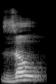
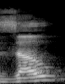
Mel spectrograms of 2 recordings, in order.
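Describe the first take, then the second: First: The word is clipped short with a jerk. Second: The word is said smoothly at normal length. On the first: The speaker calls it wrong. "हमने इसे बिल्कुल जल्दी से भी नहीं पढ़ा" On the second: The speaker calls it right. "नरमी के साथ बगैर खींचे बगैर झटका दिए इसे मारूफ तरीके से हमने इसे पढ़ा"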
